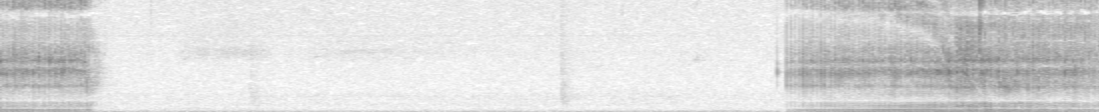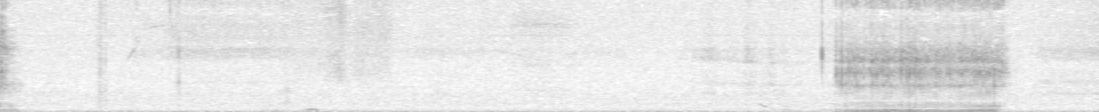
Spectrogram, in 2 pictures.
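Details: Dog Gigi, worn out after a weekend with the parents, sleeping: loud rumbling snores in regular bursts, three in about eleven seconds, with quiet breathing between, ordinary snoring.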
